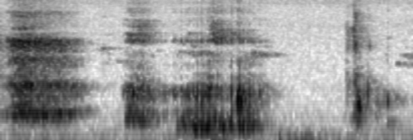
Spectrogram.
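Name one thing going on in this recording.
A boy gulps a drink.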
